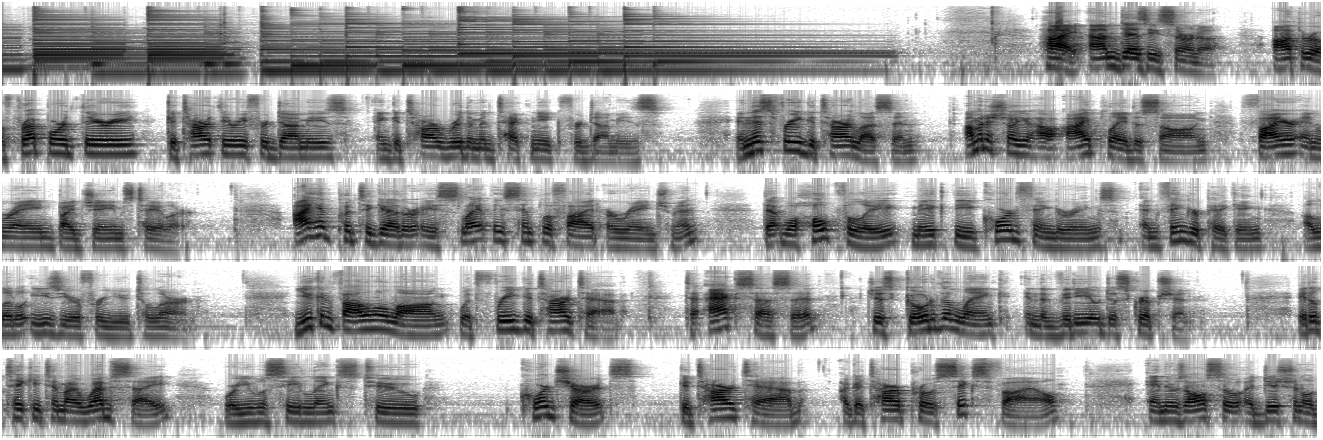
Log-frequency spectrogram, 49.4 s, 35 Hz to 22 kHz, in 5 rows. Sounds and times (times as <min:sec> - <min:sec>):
Speech: 0:07.8 - 0:21.3, 0:22.0 - 0:31.2, 0:31.9 - 0:38.7, 0:39.4 - 0:42.8, 0:43.4 - 0:49.4.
